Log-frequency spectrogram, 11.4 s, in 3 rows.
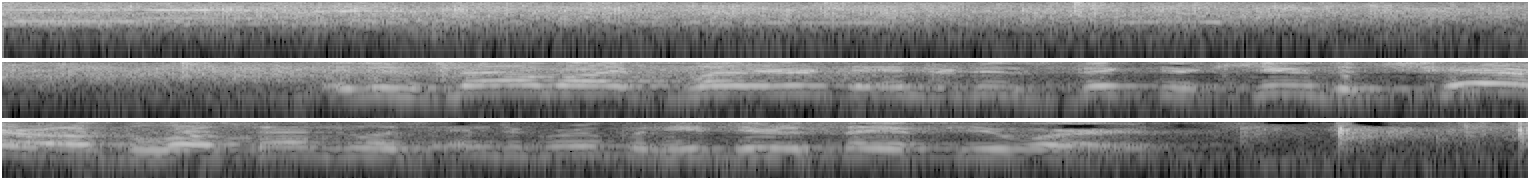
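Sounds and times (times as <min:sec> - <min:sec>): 
audience applause: 0:00.0 - 0:05.3
speech: 0:04.6 - 0:10.7.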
